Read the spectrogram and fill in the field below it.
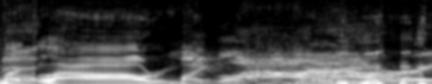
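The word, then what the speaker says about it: Mike Lowrey: Mike Lowry.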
